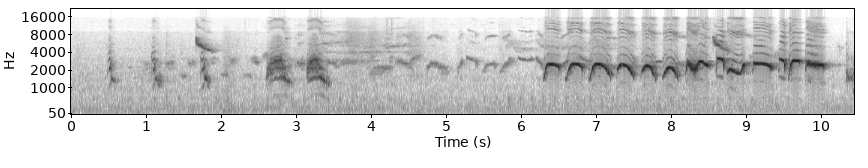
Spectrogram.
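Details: Chinese hwamei, a fighting bird kept caged, doing morning voice practice while moulting: scattered sharp notes and buzzy calls, then a rapid run of about a dozen identical arched whistles repeated several times a second.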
